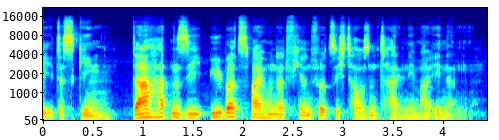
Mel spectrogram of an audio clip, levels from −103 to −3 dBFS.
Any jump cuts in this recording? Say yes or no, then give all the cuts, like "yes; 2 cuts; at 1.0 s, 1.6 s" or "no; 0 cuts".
no; 0 cuts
